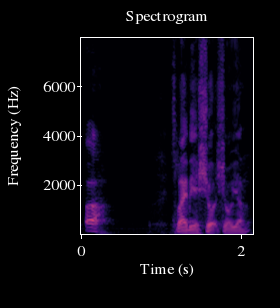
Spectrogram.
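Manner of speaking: ordinary talk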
